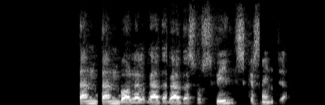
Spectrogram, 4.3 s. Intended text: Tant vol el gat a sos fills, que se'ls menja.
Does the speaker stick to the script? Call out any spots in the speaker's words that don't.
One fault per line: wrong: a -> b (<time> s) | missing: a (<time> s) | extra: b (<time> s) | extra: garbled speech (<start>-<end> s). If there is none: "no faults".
extra: tant (1.4 s)
extra: gat (2.3 s)
missing: se'ls (3.4 s)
